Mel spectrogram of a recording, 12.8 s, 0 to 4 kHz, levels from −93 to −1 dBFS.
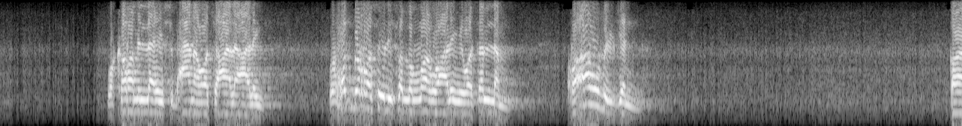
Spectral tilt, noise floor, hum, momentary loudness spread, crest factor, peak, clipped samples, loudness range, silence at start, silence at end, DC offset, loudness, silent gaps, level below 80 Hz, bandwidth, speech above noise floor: -8.5 dB/octave; -49 dBFS; none; 10 LU; 10 dB; 0 dBFS; 2%; 5 LU; 1.45 s; 0 s; under 0.1%; -8 LUFS; none; -52 dBFS; 4 kHz; 42 dB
